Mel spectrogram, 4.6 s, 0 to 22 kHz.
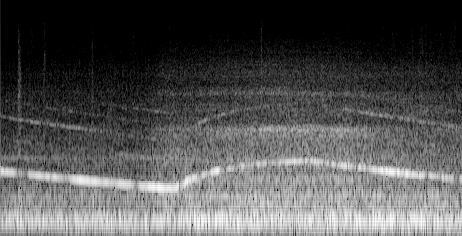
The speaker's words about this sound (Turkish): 15 dakika sonra mavi ışığı ve sireniyle ambulans sokağa girdiğinde insanlar yanı başlarındaki yaşam savaşını fark etti.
